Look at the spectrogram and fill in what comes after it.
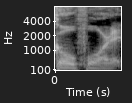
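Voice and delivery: low-pitched put-on impression voice. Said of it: "and Rocky says".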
